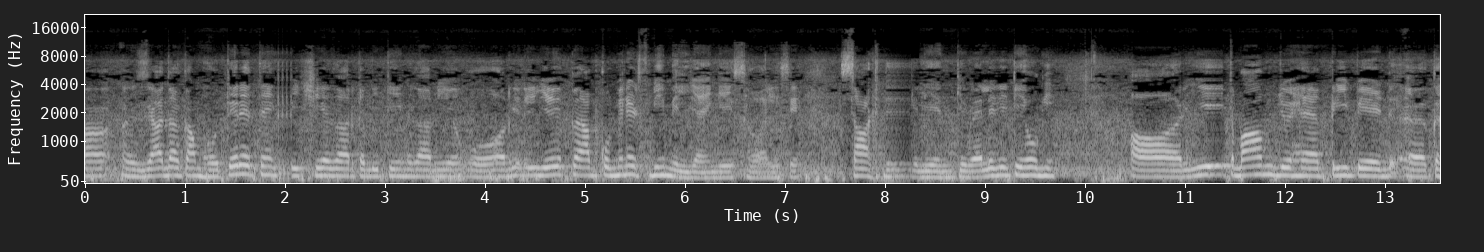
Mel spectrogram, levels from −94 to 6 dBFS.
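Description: At 1.93 to 2.09 s, 8.03 to 8.35 s and 11.23 to 11.39 s, AAC frame loss with concealment occurs. The decoder rebuilds missing stretches from the last good spectrum. Each patch sounds smeared, noisy or phasey. The gaps run about 128 ms, 213 ms and 128 ms, which fits three, five and three lost frames.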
